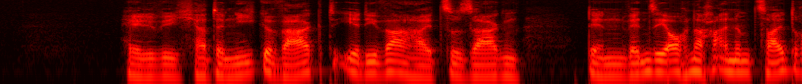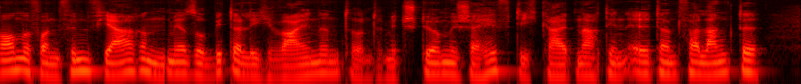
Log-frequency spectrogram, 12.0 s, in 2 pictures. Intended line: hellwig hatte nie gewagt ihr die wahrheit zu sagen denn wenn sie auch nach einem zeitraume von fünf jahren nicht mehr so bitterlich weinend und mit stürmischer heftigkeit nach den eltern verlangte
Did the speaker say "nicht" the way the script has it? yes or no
no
